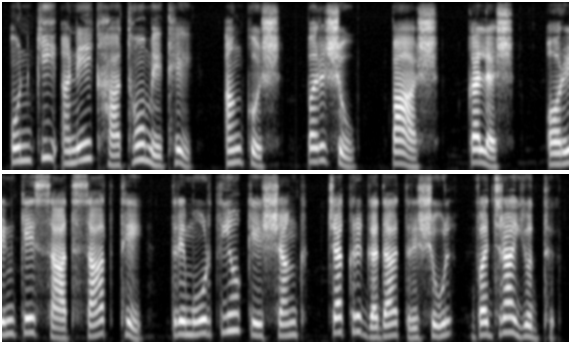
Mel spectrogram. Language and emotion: Hindi, neutral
